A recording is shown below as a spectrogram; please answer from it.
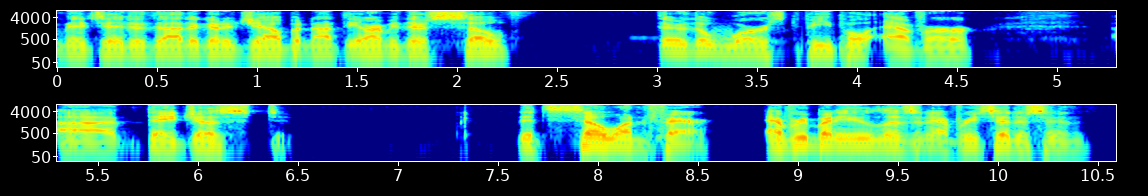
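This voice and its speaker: A man's voice: medium pitch, dry recording, studio quality. A man hosting a casual comedy chat, wry and rambling, often laughing at his own jokes. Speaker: host.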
